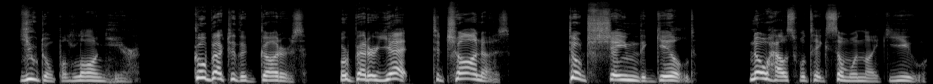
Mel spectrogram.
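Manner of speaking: loud growling voice from start to end. Reading a story, a character steps up beside Chiron and growls at a rival. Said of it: "[name] growled and stepped up beside [name]".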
